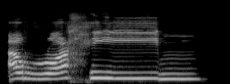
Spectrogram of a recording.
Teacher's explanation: I have to give the permanent characteristic of meem as well, which is gunna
